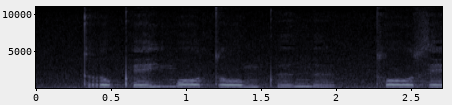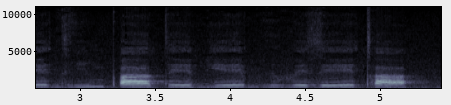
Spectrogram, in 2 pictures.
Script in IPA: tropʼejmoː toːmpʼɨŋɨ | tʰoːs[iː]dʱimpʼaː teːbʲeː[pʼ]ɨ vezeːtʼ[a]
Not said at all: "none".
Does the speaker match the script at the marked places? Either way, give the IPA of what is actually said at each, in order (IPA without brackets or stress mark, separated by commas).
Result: eː, bʱ, a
